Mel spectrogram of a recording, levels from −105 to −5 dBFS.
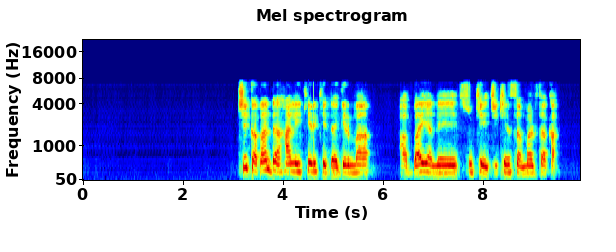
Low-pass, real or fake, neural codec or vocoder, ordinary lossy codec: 7.2 kHz; fake; codec, 16 kHz, 8 kbps, FreqCodec, smaller model; AAC, 48 kbps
